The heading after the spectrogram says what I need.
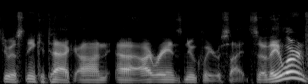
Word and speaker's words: Iran: Sorry. I keep saying I'm gonna say Iran. It's it's Iran. Okay, that's how you say it.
